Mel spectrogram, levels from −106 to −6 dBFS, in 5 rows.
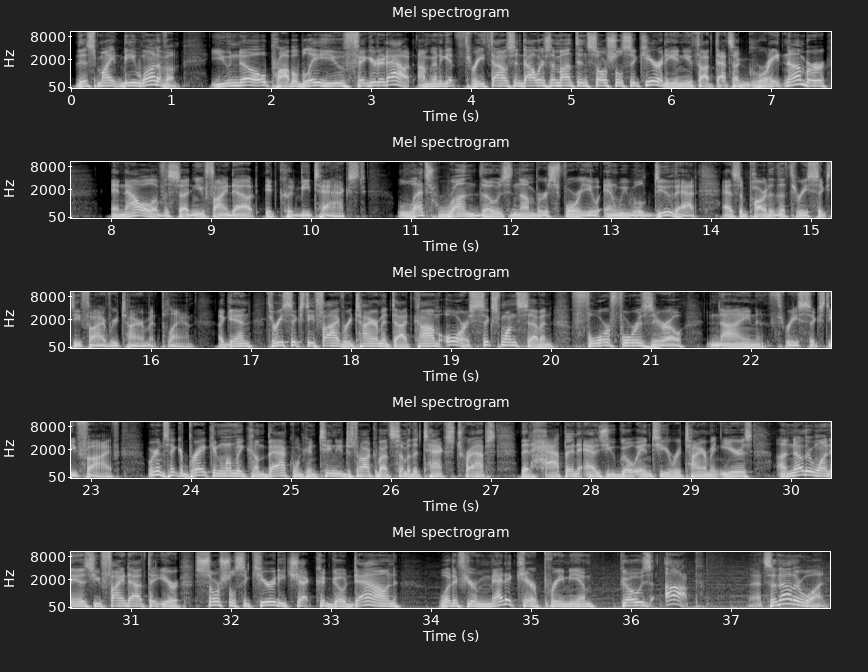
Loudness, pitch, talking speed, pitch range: -27 LUFS, 130 Hz, 195 wpm, 110-155 Hz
